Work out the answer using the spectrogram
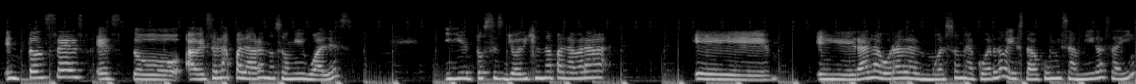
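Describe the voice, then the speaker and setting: A young woman from Honduras with a Honduran accent, chatting hesitantly on a podcast and filling pauses often. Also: high-pitched, faint music behind. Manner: hesitant, fills pauses with "esto", giggly. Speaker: student podcast guest. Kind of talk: casual podcast chat.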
